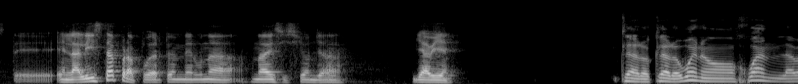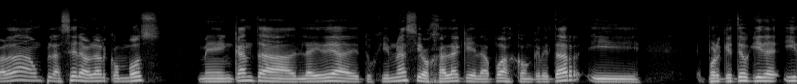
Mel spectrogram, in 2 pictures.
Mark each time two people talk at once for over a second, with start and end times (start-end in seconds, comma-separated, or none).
none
